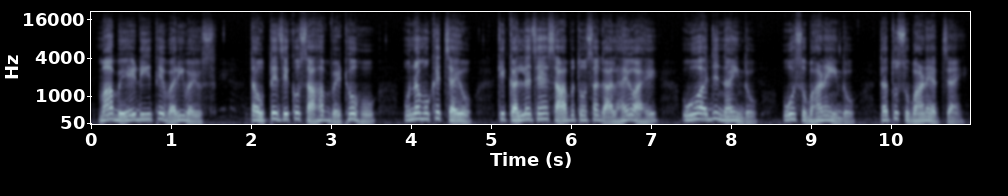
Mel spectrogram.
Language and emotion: Sindhi, neutral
